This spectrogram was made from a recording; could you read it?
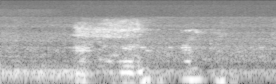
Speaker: man I just I'm sorry to be the down my dog snoring Jesus Christ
